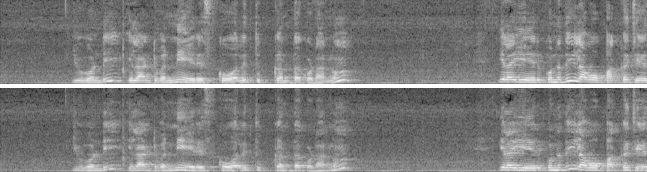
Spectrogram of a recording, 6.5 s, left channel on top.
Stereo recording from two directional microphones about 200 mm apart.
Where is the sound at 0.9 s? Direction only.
30° left (ahead or behind).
